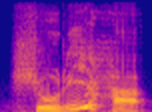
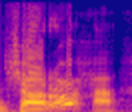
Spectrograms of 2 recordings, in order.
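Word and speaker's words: شُرِحَ: Ketika kemudian cara baca shin roha ini dibaca syuriha, bukan syaroha, maka otomatis dia diikutkan pada kaidah dhamma awaluhu wa kusira ma qoblal akhir.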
